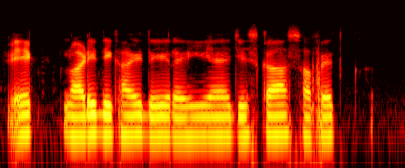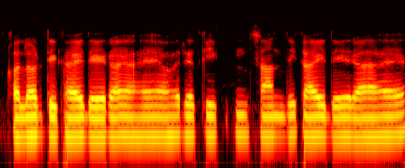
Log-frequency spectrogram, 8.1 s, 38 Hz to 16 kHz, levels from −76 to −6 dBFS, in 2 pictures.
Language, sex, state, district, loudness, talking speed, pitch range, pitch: Hindi, male, Bihar, Jahanabad, -26 LUFS, 150 wpm, 120-125 Hz, 120 Hz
